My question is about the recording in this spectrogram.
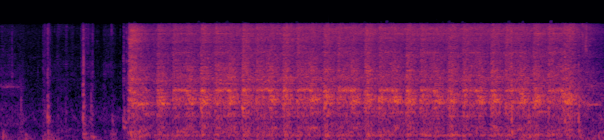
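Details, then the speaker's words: Engine cranked with the accelerator pressed, roughly three and a half beats per second with a slightly uneven rhythm; scope waveform shows cylinder number two dead on compression, cause not confirmed. "so that this waveform is letting me know that it's a dead holder number two why I'm not sure"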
